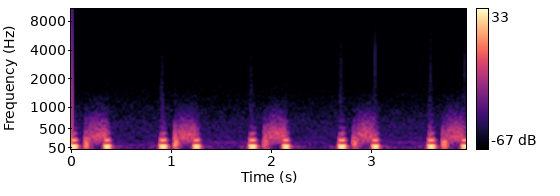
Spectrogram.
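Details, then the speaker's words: Mitral valve prolapse heard at the mitral area, where it is loudest, best with the patient lying on the side: regular heartbeat near 67 a minute with a soft systolic murmur, sometimes a systolic click. "a mitral and sometimes you'll hear a systolic click and you hear it best when the patient is laying on the side"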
